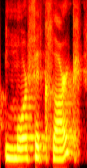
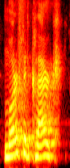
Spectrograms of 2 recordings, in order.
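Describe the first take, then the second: First: Said in the usual way. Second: Higher, with an Irish lilt; Irish accent. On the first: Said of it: "I don't know why I wanna say it in, like, an Irish accent". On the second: Pretend. Host retries the actress's name, playful Irish accent. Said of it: "I wanna say it in, like, an Irish accent".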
